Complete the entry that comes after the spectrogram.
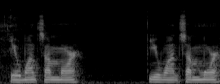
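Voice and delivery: low, flat computer robot voice. Imitating a line from a film: computer robot voice. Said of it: "That's computer robot voice".

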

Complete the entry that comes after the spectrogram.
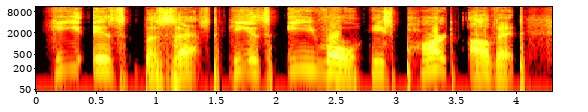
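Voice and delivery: ordinary talk

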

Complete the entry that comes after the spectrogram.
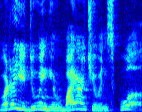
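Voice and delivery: normal talking voice

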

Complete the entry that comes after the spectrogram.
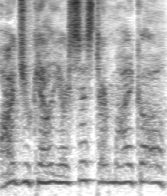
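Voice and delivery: put-on, very high-pitched screaming. Mocking the therapist who screams at Michael, imitating screaming at Michael. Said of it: "you're just screaming at him".

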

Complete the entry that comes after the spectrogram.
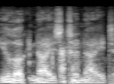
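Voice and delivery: low, voiced stage whisper. Retelling Batman suddenly appearing beside someone, half-whispering as Batman. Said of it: "He like whispered that".

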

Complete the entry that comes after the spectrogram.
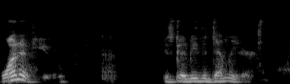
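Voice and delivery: very gentle, soft voice. Speaker retells a man addressing a group of parents, imitating Matt Lackner very gently. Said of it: "very gently says to all of us".

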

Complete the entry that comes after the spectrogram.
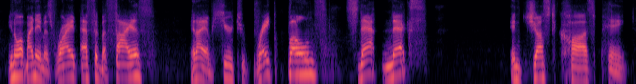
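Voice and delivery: slow, forceful, full of conviction and attitude. Showing how a wrestler should cut a promo: with conviction and attitude. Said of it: "Have some conviction when you say it".

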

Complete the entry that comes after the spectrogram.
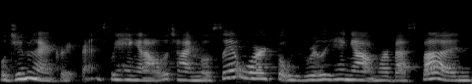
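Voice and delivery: usual speaking voice

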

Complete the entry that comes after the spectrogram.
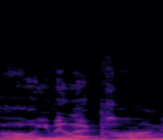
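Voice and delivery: ordinary delivery

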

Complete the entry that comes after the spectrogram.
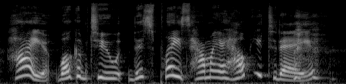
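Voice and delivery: put-on customer-service voice. Hosts of an audio show joking about customer service voices: put-on customer-service voice. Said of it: "That is my customer service voice".

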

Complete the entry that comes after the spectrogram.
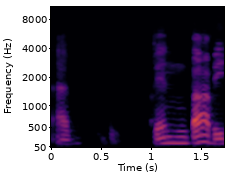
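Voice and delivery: question-like rising tune on "Bobby". Signing off the show, the second host says his name with rising, question-like intonation. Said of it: "Don't know why I said it like a question mark".

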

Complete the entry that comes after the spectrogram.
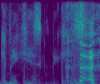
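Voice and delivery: high, soft, fast whisper. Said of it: "He kept whispering".

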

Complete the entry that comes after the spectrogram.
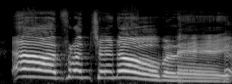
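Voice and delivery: British accent, put on and exaggerated.

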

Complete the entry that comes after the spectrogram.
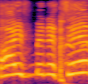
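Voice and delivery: play-acted, teary-eyed, astonished disbelief, very high pitch. Recalling turning to mom in the theater during the film; retelling a teary-eyed remark. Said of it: "just teary-eyed going".

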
